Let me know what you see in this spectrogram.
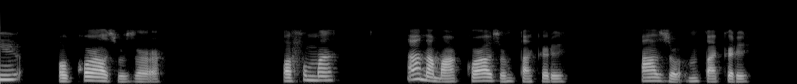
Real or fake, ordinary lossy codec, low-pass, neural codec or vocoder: fake; none; 5.4 kHz; autoencoder, 22.05 kHz, a latent of 192 numbers a frame, VITS, trained on one speaker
